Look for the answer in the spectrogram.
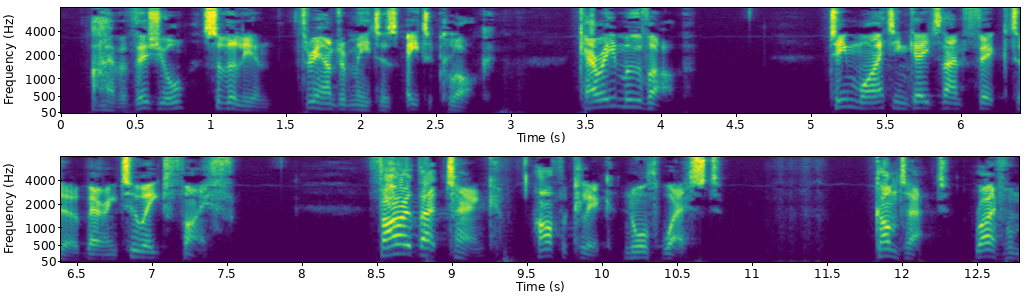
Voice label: British officer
